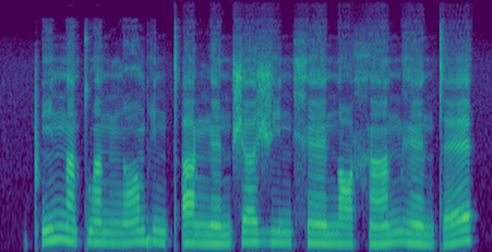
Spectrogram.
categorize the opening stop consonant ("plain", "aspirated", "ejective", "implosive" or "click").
ejective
